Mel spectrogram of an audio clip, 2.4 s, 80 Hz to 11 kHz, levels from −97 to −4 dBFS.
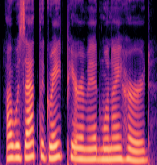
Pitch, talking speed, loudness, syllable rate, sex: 215 Hz, 230 wpm, -18 LUFS, 5.2 syllables/s, female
